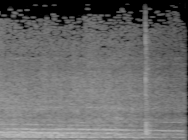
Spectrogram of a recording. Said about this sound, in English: It's hard to imagine a setting more urban than a Bay Area Rapid Transit or BART station in downtown San Francisco. In the tunnels below Market Street, trains are constantly coming and going.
